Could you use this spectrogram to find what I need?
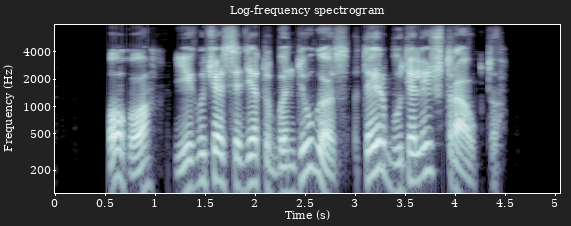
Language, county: Lithuanian, Vilnius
